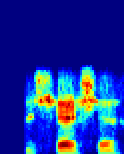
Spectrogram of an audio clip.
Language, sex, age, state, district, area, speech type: Kashmiri, male, 30-45, Jammu and Kashmir, Kupwara, rural, conversation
